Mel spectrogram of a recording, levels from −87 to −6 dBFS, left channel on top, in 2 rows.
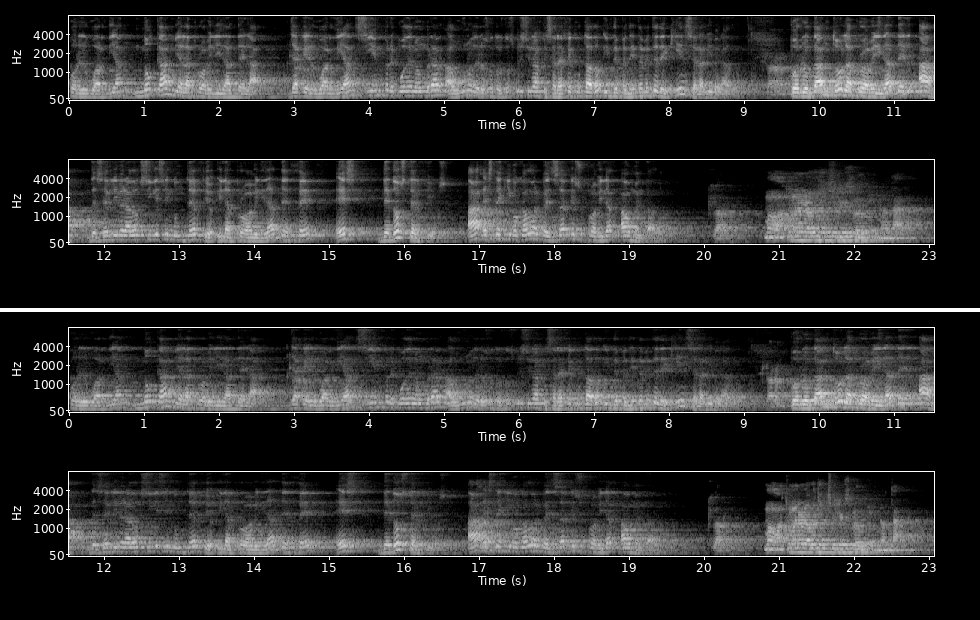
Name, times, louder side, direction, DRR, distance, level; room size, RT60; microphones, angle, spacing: voice 1, 0.0-2.6 2.9-9.0 9.6-14.8 15.1-15.4 15.7-16.6 16.9-19.5, left 2 dB, 40° left, 8 dB, 0.4 m, -28 dB
voice 2, 20.8-22.6, right 1 dB, 65° right, 0 dB, 1.2 m, -32 dB
10.5 x 6.2 x 4.2 m, 2.5 s
head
